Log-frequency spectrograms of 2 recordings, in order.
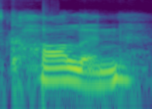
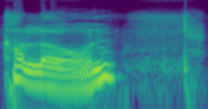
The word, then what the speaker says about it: Colin: His name was Colin. That's how you pronounce it, huh? It's not Cologne. It's not colon, because that's a body part.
